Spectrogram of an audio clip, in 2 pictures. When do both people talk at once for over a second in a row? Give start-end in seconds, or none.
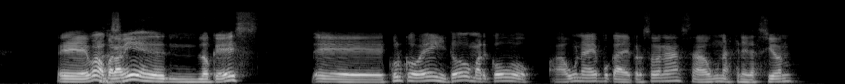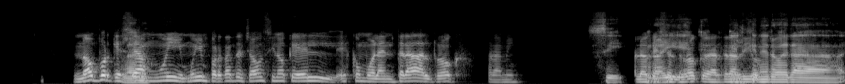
14.8-16.2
